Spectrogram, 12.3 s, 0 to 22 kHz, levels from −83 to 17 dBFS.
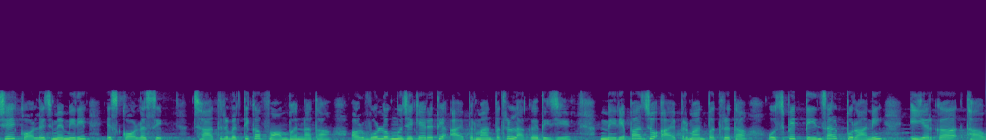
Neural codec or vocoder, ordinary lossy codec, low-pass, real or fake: none; none; none; real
